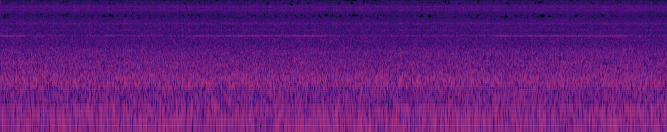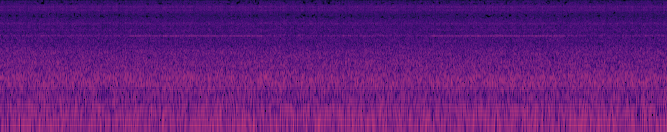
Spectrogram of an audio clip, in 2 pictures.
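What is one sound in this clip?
A jet engine idles with a steady low rumble.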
